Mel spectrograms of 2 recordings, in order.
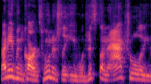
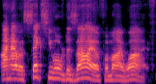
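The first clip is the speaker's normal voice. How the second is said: put-on, exaggerated British accent. Imitating an actor saying simple words funnily: Matt Berry voice. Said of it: "he says them in a British accent that does not exist anywhere besides Matt Berry's vocal cords".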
